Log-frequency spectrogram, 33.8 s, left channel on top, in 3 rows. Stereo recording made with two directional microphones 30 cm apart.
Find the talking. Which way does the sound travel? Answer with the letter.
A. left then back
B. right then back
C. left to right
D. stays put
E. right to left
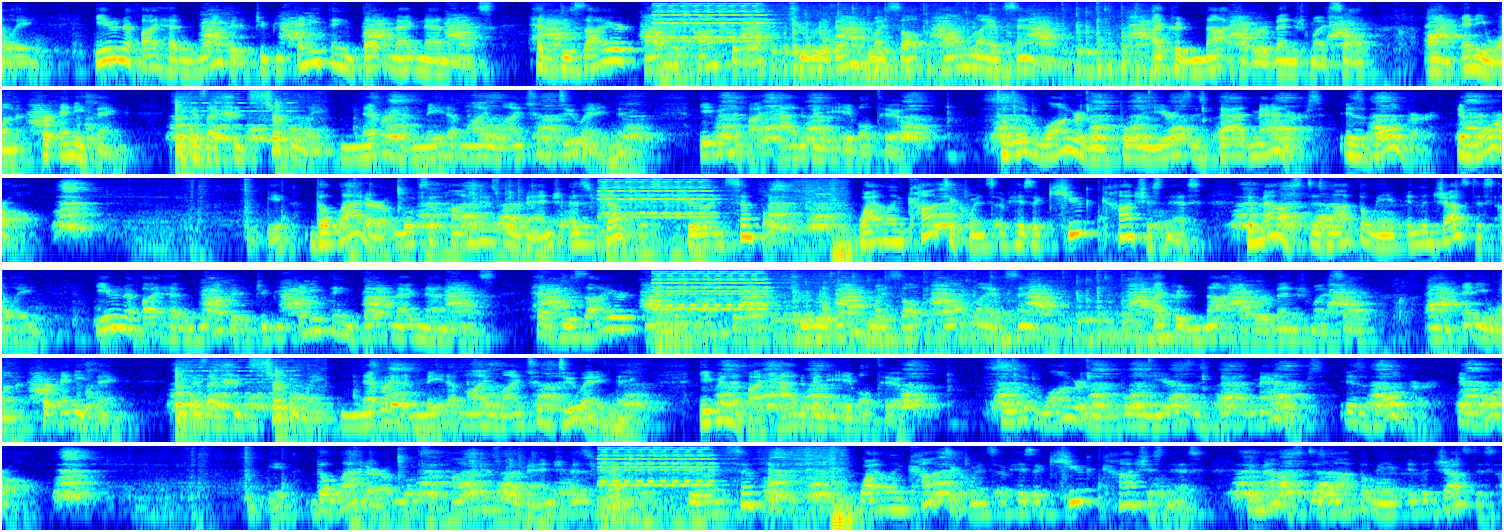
B.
